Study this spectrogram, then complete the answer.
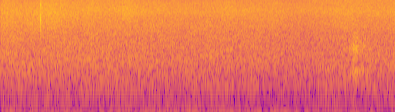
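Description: Water fountains splashing outdoors in Singapore on a morning, a dense, steady rushing roar like a waterfall that holds loud and even throughout.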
